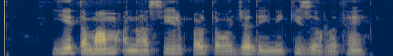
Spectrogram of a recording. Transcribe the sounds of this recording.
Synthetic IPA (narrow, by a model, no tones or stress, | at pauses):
jet̪ɐmaːmɐ̰naːsɪɾpɐɾt̪ɐʋəd͡ʒːad̪eːnekizɐɾuːɾət̪ɦɛ̃ː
